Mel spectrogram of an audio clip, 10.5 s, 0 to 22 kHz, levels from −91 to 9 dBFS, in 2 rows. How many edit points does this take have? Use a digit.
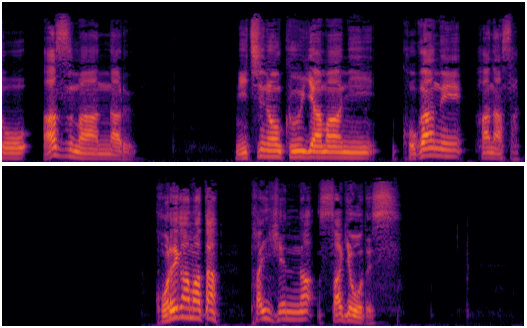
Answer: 1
